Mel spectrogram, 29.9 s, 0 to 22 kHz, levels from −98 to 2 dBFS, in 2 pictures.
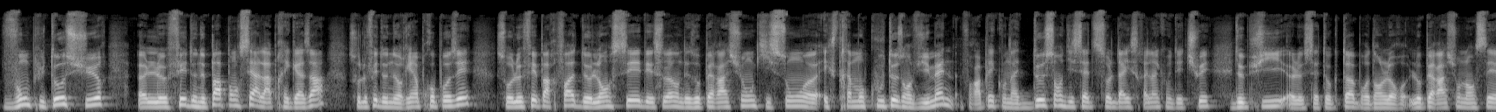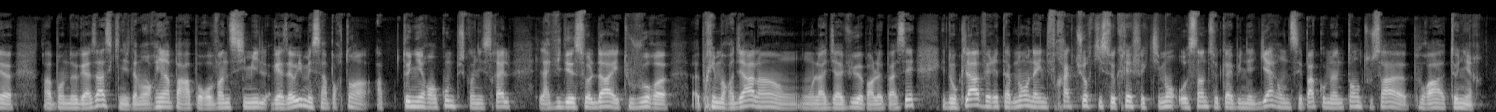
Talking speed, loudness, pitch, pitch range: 260 wpm, -24 LUFS, 130 Hz, 120-150 Hz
